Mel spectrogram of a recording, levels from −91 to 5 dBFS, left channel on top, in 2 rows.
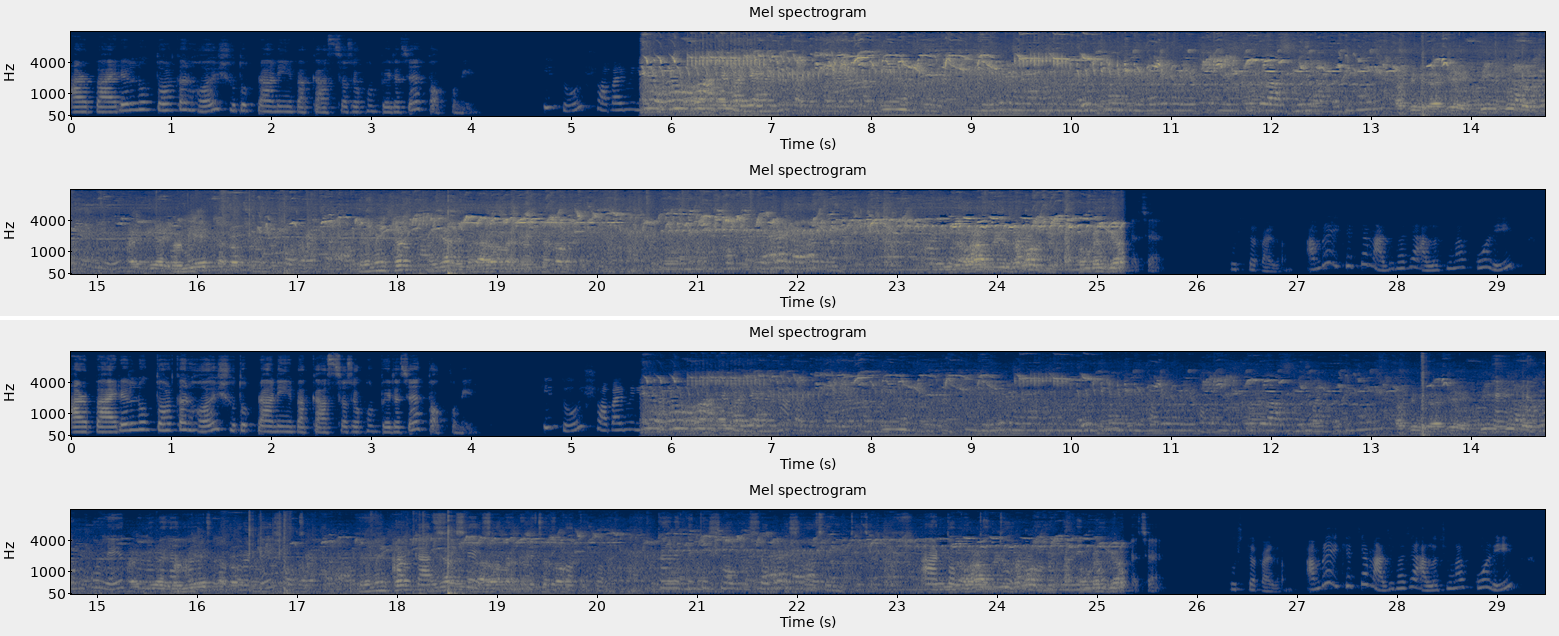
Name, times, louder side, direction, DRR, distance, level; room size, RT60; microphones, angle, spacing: voice 1, 0.0-4.0 14.2-25.6, right 4 dB, 35° right, 0.9 m, -49 dB
voice 2, 4.7-9.8 10.3-13.1 26.3-29.2, right 4 dB, 65° right, 1.0 m, -57 dB
sound 1, 5.7-25.3, left 12 dB, 55° left, 0.4 m, -34 dB
sound 2, 12.9-20.5, equal, ahead, 1.1 m, -53 dB
11.0 x 4.0 x 5.6 m
head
